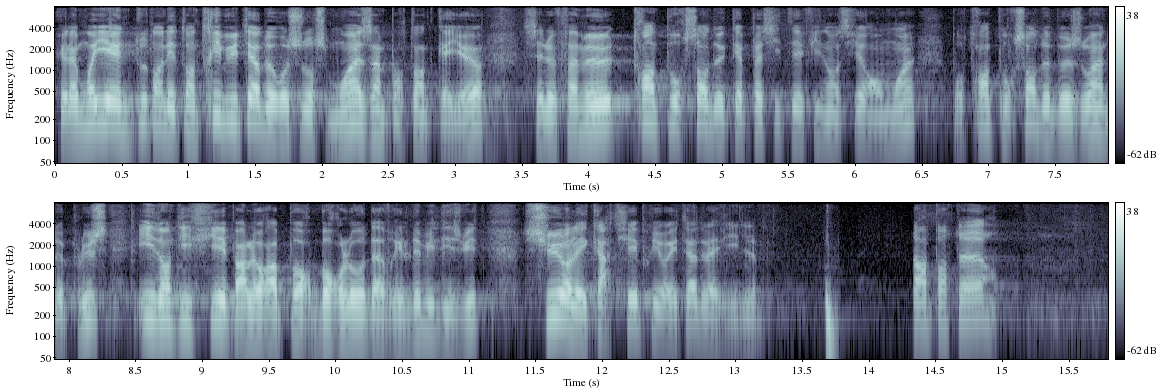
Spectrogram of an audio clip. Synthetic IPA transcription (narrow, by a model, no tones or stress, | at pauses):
kəlamwajɛnt̪ut̪ɑ̃net̪ɑ̃t̪χibyt̪ɛʁd̪əʁəsuʁsmwɛ̃zɛ̃pɔʁt̪ɑ̃t̪kajœːʁsɛləfamøt̪χɑ̃t̪̚puʁsɑ̃d̪əkapasit̪efinɑ̃sjɛʁɑ̃mwɛ̃ | puʁt̪χɑ̃t̪̚puʁsɑ̃d̪əbəzwɛ̃d̪əplysid̪ɑ̃t̪ifjepaʁləʁapɔʁbɔʁlod̪avʁild̪əmild̪izɥit̪syʁlekaʁt̪jepχijɔʁit̪ɛʁd̪əlavil | ʁapɔʁt̪œːʁ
